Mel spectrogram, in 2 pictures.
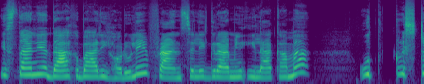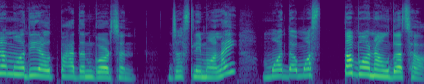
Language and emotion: Nepali, happy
